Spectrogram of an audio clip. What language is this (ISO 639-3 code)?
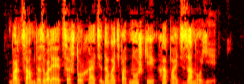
bel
